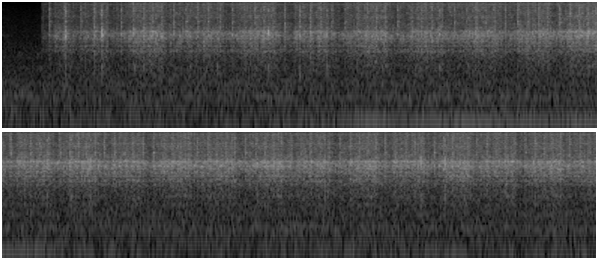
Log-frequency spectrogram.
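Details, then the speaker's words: Restored James Bond tin toy car motor gear train with replacement gears, speeding up: fine, steady high-pitched whir running even without catching or skipping; spins freely. "I'm quite happy with that. So that's that motor working, long last."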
